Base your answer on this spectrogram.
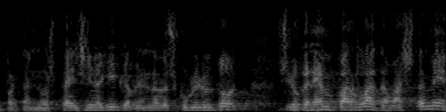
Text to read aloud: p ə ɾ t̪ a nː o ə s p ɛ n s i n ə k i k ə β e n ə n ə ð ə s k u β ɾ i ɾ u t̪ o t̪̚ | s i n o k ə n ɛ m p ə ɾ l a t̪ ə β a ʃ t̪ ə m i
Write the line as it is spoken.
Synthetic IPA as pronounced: p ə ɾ t̪ a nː o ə s p ɛ n s i n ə k i k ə β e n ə n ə ð ə s k u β ɾ i ɾ u t̪ o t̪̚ | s i n o k ə n ɛ m p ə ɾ l a t̪ ə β a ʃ t̪ ə m e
